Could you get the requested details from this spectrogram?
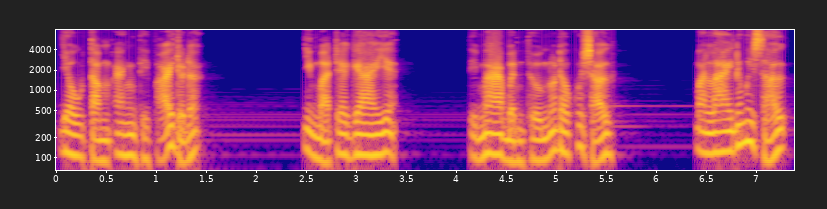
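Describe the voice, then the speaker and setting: A man's voice: on the low side, moderate pace, pauses often, darkish tone, soft background music, lightly acted. A man voicing a bold, teasing middle-aged country wife, with a Southern Vietnamese accent.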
